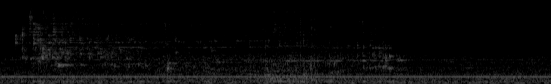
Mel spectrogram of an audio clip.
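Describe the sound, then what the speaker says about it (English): Liquid pours through a funnel into a bottle, making a steady close-up trickling and splashing stream that runs for several seconds before thinning out near the end, with no talking. "I'm going to use my funnel, pour it into our bottle. I'm using the funnel so it doesn't splash."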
